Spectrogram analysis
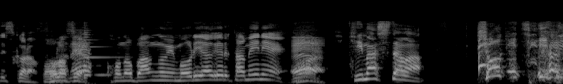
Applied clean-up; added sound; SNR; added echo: classical method spectral subtraction.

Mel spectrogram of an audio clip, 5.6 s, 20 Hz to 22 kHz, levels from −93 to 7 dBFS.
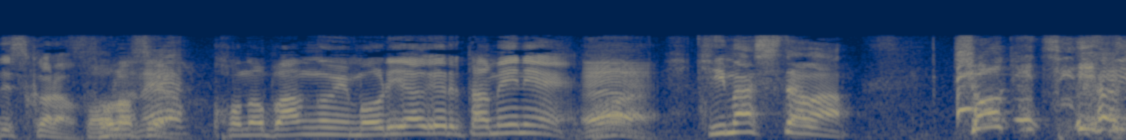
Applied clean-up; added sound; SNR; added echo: none; none; none; none.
